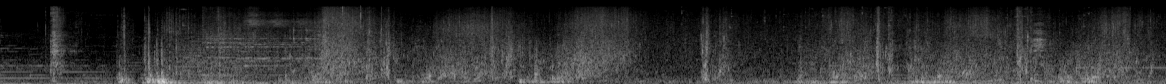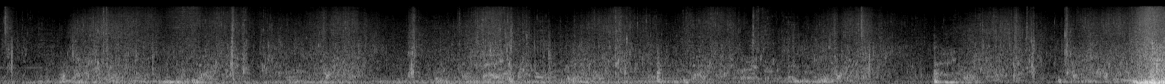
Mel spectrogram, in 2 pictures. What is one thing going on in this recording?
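Oars splash rhythmically through water.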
